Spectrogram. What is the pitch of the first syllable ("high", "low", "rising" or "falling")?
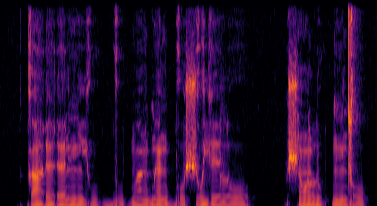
low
